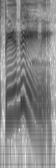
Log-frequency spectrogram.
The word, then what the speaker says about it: spiedini: It's like you gotta say it like this, spiedini.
